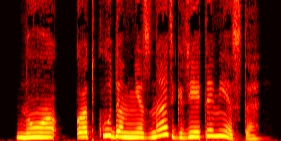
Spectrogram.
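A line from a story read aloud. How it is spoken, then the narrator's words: Uncertain question. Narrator (Russian): неуверенно спросила Ива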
